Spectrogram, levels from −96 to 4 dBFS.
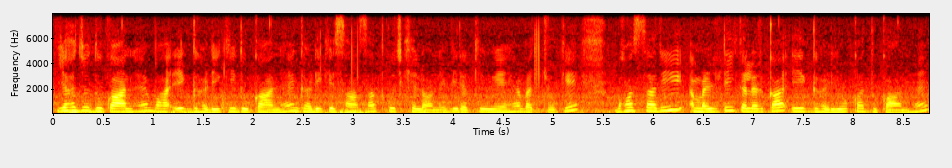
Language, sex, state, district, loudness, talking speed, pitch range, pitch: Hindi, female, Chhattisgarh, Raipur, -18 LUFS, 220 wpm, 200-250 Hz, 220 Hz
